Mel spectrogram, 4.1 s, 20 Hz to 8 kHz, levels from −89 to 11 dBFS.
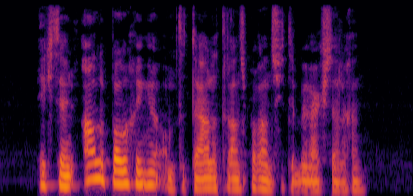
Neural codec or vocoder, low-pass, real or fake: vocoder, 44.1 kHz, 128 mel bands, Pupu-Vocoder; 7.2 kHz; fake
